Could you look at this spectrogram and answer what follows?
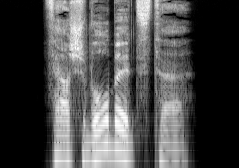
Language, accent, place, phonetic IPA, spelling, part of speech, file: German, Germany, Berlin, [fɛɐ̯ˈʃvʊʁbl̩t͡stə], verschwurbeltste, adjective, De-verschwurbeltste.ogg
- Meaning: inflection of verschwurbelt: 1. strong/mixed nominative/accusative feminine singular superlative degree 2. strong nominative/accusative plural superlative degree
